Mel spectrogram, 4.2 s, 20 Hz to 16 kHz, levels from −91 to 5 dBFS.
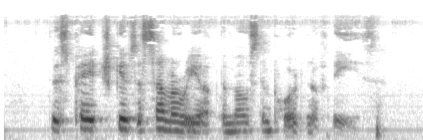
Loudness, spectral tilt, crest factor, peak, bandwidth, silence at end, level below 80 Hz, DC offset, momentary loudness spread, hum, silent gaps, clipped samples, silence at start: -30 LUFS; -3.5 dB/octave; 18 dB; -14 dBFS; 11.5 kHz; 0.45 s; -70 dBFS; under 0.1%; 18 LU; none; none; under 0.1%; 0.5 s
